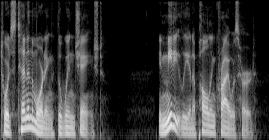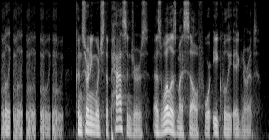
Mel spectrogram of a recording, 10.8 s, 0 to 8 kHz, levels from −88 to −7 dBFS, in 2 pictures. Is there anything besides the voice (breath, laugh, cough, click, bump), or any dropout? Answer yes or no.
yes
